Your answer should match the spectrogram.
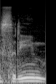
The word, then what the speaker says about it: श्रीं: देखिए, मैं हमेशा कहता हूँ, मैं ना ही म लगाता हूँ ना ही ग लगाता हूँ। संस्कृत में जैसा उच्चारण इंग बिंदी बिंदी में म ग सब उठ जाता है, श्रीम श्रीम श्रीम ऐसा उच्चारण करता हूँ।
